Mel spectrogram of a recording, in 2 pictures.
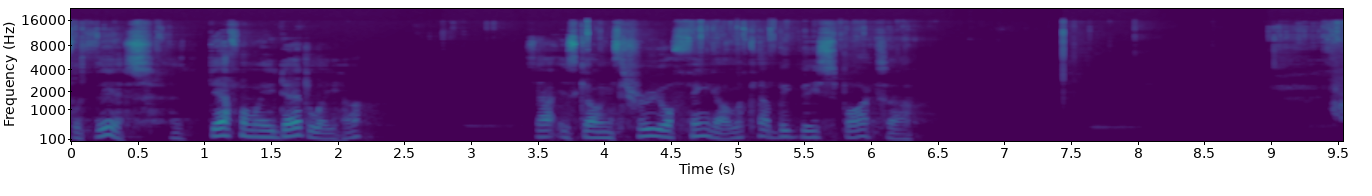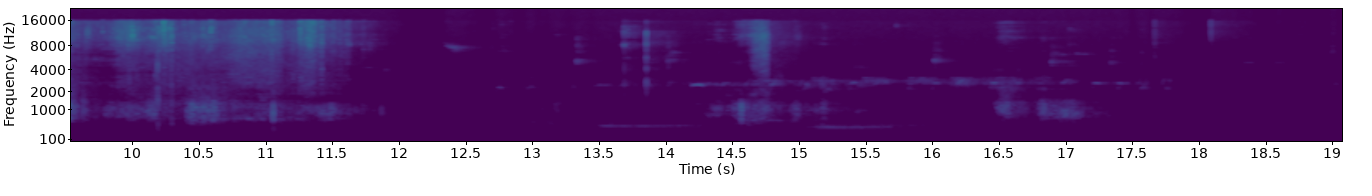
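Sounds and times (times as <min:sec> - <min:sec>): faint footsteps: 0:09.4 - 0:11.8
rustling in grass: 0:09.5 - 0:11.7.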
